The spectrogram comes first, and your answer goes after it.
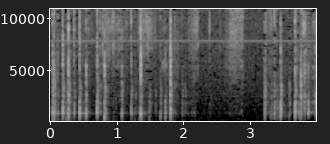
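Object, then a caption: Plastic game case. Fingertips and nails tap rapidly on the front cover and top edge of a closed, hollow plastic PS3 game case for Mirror's Edge. About 23 short, dry clicks ring out with a hollow knock around 860 Hz and bright edges, with a brief quieter gap before the tapping resumes.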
